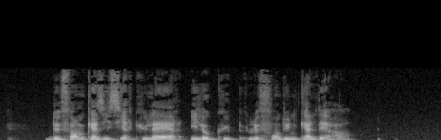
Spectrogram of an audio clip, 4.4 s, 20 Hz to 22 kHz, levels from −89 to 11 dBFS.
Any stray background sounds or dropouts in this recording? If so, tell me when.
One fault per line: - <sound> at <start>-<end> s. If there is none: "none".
none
